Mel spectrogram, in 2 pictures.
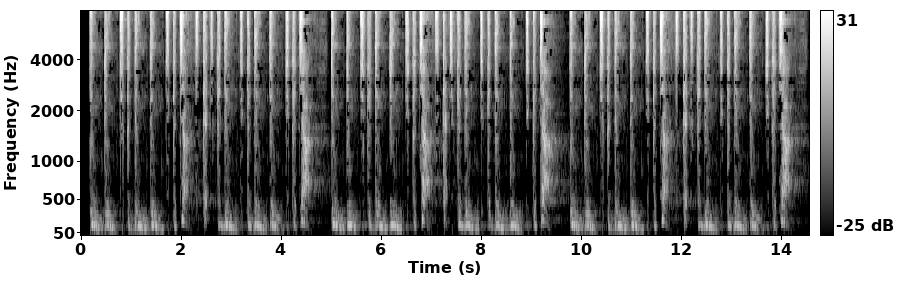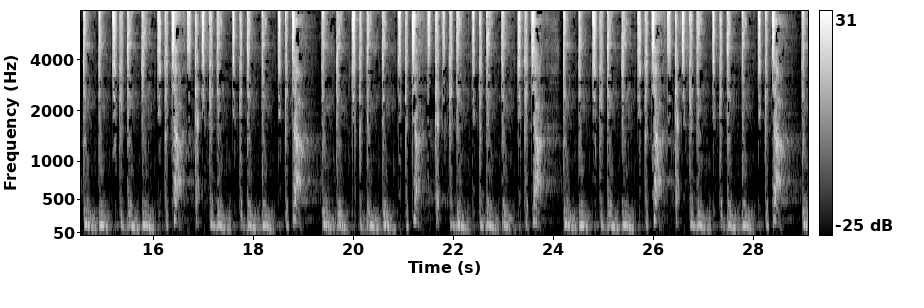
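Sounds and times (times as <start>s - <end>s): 
fast Saidi vocal: 0.2s - 29.0s.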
